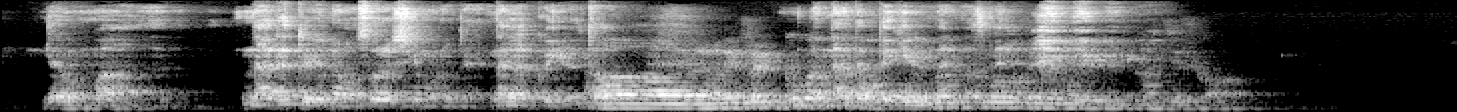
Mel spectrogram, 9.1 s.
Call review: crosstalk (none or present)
present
